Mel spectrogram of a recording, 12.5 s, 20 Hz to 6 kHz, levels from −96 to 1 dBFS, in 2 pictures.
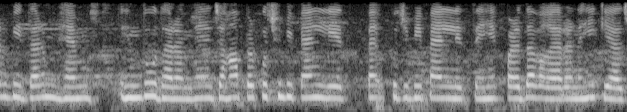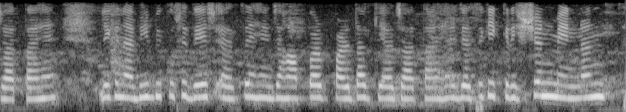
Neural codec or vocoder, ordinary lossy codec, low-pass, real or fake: none; none; 5.4 kHz; real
